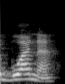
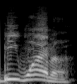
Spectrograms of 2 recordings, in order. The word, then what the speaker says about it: bwana: don't pronounce the W no you do pronounce it you say bwana oh I was I was saying B wanna oh no no no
